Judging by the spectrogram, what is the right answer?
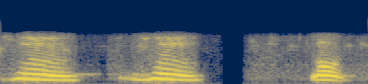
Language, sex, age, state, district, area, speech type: Kannada, female, 30-45, Karnataka, Bellary, rural, conversation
